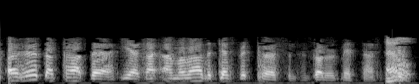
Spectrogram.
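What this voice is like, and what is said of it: Northeast English accent. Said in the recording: “it sounds like you've got a bit of an accent ... I'm from the northeast of England”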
